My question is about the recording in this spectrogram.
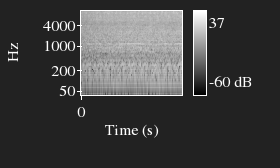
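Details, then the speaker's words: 1955 Chevy pickup started for the first time after a long build, after sitting a while, on its original carburetor, no throttle given: low, steady, even idle with a nice rumble and no misses, knocks or surging; healthy. "Got a nice little rumble to it, nothing crazy. Nothing crazy."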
